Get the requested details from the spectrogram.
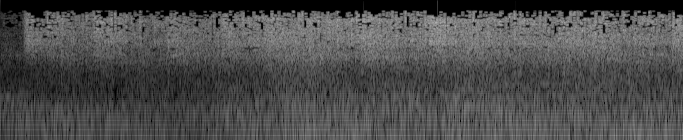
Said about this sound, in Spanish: estoy escuchando, pero en una sala hay unos parlantes que reproducen ruido blanco de una manera aleatoria, la parte del cielo raso, que utilizaron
